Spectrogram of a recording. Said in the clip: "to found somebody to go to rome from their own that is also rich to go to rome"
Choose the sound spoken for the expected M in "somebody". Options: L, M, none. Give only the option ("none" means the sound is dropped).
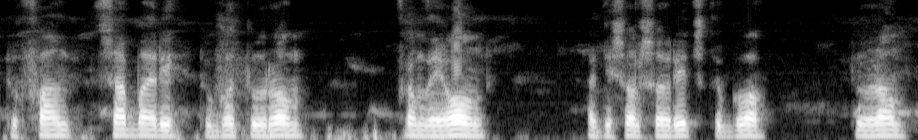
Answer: none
